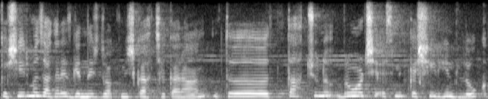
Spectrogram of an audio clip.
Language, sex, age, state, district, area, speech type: Kashmiri, female, 18-30, Jammu and Kashmir, Srinagar, urban, spontaneous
